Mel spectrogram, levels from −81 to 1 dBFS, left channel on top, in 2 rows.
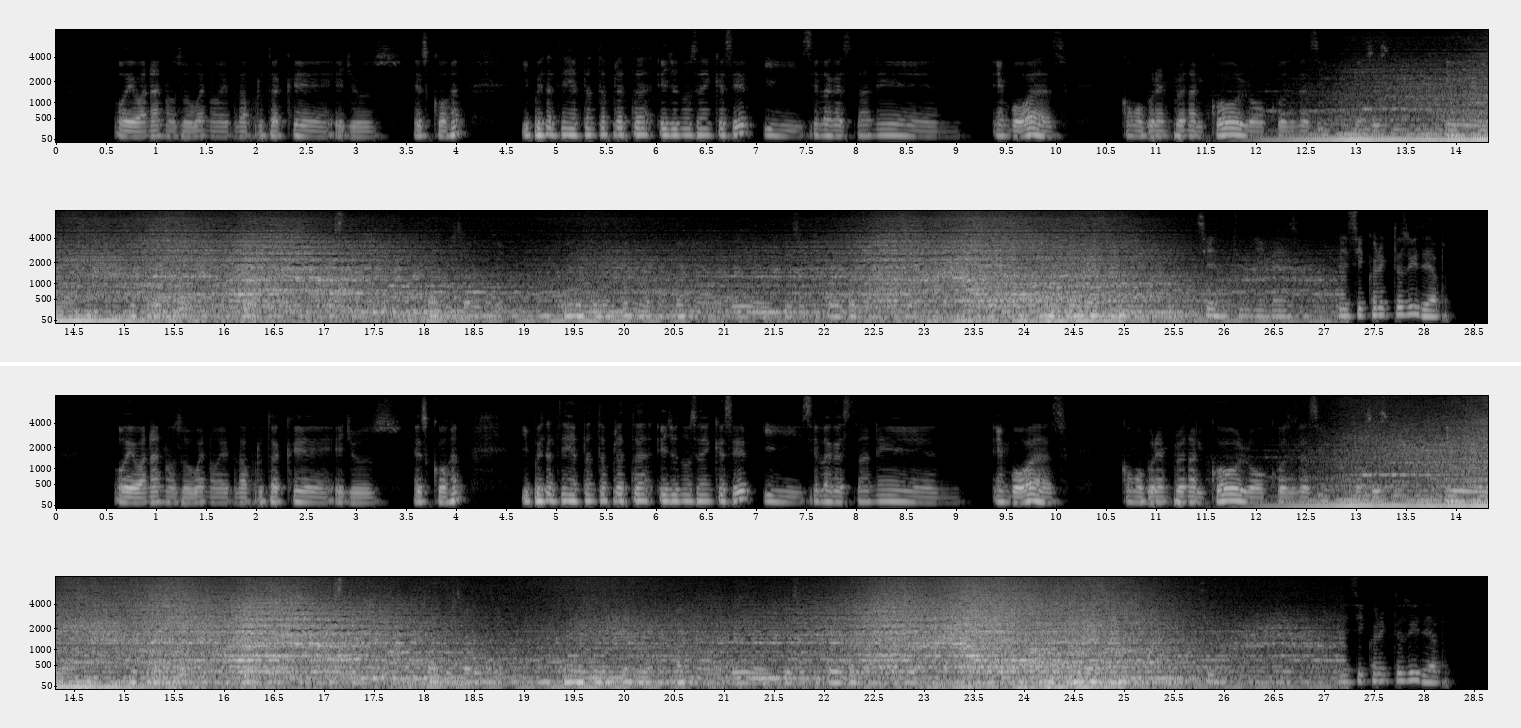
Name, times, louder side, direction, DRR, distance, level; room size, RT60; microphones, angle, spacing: voice 1, 0.6-4.4 4.7-9.0 9.4-10.1 10.7-13.6 13.9-14.6 15.0-18.8 19.4-23.1 23.5-25.1, right 3 dB, 45° right, 0.7 m, -34 dB
sound 1, 12.0-27.2, right 3 dB, 90° right, 0.8 m, -27 dB
voice 2, 24.0-24.5 25.7-26.9 27.1-28.2, left 3 dB, 70° left, 0.6 m, -35 dB
2.7 x 2.2 x 2.8 m
head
